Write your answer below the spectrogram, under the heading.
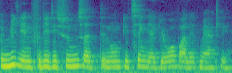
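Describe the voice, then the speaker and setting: This woman has a dark, mellow tone at medium pitch. She speaks at a fairly quick pace. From Jutland, Denmark. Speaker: personal trainer and business owner. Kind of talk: interview. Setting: at her bakery and fitness business.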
